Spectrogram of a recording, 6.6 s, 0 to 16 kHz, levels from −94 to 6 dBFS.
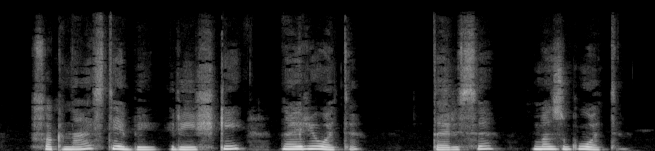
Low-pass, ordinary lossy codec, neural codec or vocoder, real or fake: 14.4 kHz; AAC, 48 kbps; none; real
